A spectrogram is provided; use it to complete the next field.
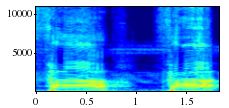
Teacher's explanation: অনেকে এই ফা দুই ঠোঁটের মাঝখান থেকে উচ্চারণ করে ফা ফা এভাবে এটা ভুল কফ কফ কফ কফ কফ কফের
